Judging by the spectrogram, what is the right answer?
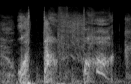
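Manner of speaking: angry, outraged whispered exclamation. Retelling how a guy reacted to a passing couple: imitating an angry exclamation. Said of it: "Like that".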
